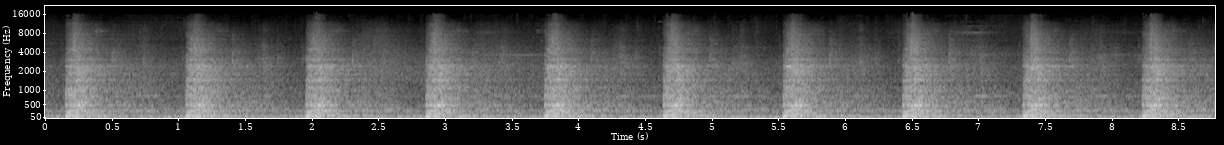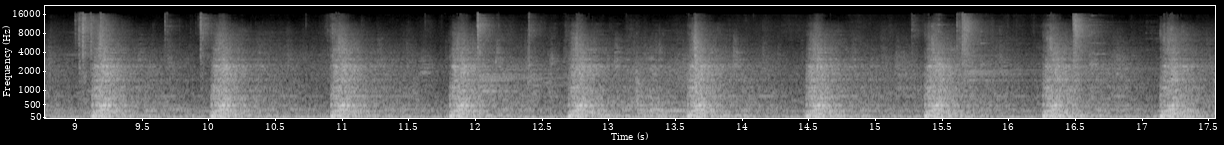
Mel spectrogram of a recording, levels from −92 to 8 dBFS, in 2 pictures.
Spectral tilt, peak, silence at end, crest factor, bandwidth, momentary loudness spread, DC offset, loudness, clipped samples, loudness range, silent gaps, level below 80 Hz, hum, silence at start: -5.5 dB/octave; -4 dBFS; 0 s; 16 dB; 16.5 kHz; 12 LU; under 0.1%; -21 LUFS; under 0.1%; 1 LU; none; -26 dBFS; none; 0 s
